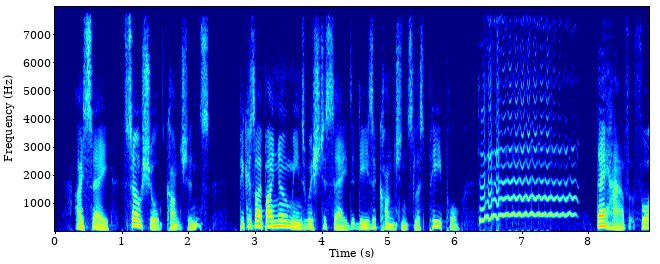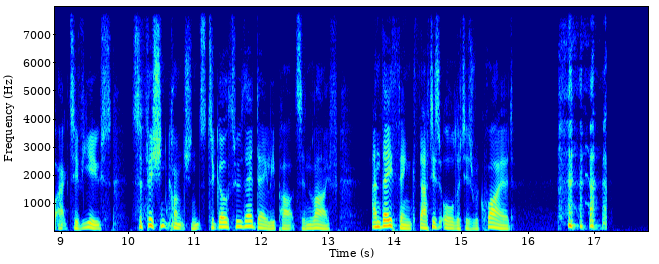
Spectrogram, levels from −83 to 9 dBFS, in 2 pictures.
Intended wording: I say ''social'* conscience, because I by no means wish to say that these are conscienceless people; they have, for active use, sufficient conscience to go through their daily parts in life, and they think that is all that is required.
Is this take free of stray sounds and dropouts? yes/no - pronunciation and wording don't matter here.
no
